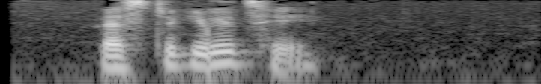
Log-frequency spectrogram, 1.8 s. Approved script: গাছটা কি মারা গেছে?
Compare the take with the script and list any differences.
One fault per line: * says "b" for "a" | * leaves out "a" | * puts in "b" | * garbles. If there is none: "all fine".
* leaves out "মারা"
